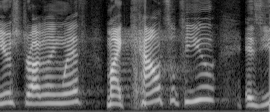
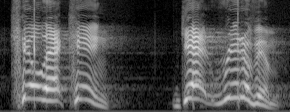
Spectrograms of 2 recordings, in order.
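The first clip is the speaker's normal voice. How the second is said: slow building to a higher, louder shout; rising shout; 8 semitones higher, 7 dB louder, slower than usual. Real, not acted. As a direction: hammer it home louder each line. Building preaching climax.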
